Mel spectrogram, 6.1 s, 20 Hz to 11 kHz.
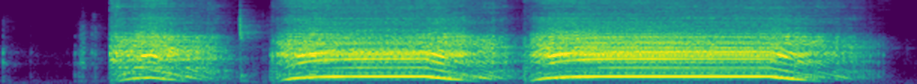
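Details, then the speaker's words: Tefal Optiblend 1000 W hand blender set, blender attachment running: three short runs of loud, even, high motor whine that rises and holds steady; noisier than the mixer used before, but normal operation under load. "Tabii ki blenderlar genelde görüntü oluyor ama daha önceki kullandığımız miksere göre biraz daha fazla ses çıkardığını söyleyebilirim"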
